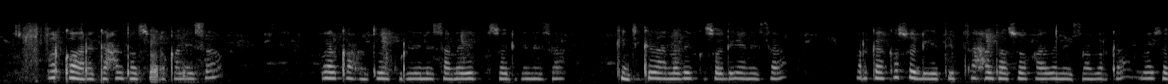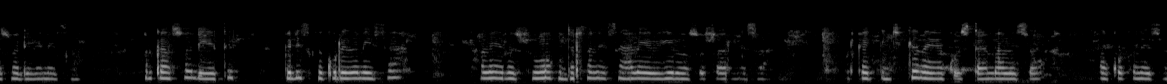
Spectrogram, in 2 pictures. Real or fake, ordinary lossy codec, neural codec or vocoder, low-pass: fake; MP3, 48 kbps; vocoder, 22.05 kHz, 80 mel bands, HiFi-GAN; 7.2 kHz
